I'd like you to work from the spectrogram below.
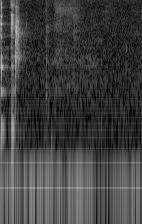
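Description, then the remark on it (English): A short, loud burp right up close to the microphone, one abrupt throaty burst followed by quiet room noise. “You burped into the mic.”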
